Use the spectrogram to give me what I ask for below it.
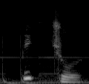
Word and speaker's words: picture: Muchos pronuncian esta palabra picture, pero la I se pronuncia E. La T se pronuncia como SH. La U es muda y la E al final es muda.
